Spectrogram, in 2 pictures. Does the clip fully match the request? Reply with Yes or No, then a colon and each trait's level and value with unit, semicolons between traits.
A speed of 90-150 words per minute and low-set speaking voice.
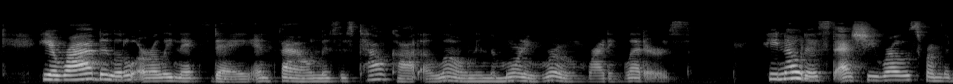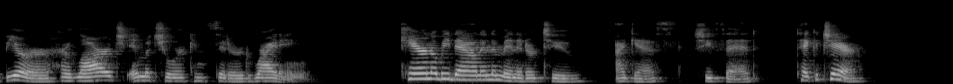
No: average, 145 wpm; medium, 155 Hz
